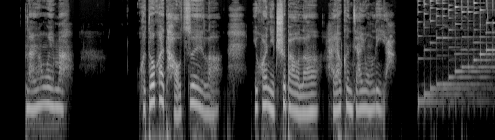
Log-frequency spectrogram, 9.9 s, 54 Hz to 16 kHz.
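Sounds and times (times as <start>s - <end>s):
speech: 0.5s - 1.4s, 2.8s - 8.6s
mobile phone ringtone: 8.4s - 9.9s.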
